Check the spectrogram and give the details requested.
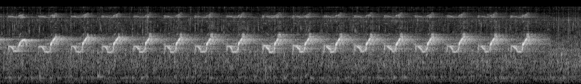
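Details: Long-tailed shrike, a caged bird given water therapy (bathing), singing loudly: a fast, regular string of chirpy up-and-down whistled notes, about three per second, clean with no other sounds.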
